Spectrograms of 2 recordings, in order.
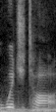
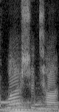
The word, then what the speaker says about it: Ouachita: university back in texas everybody pronounces it wichita but really it's ouachita washington washington how would you pronounce it it's washita baptist university get it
